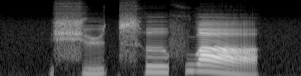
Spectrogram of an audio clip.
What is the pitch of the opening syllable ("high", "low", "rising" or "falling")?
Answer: rising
